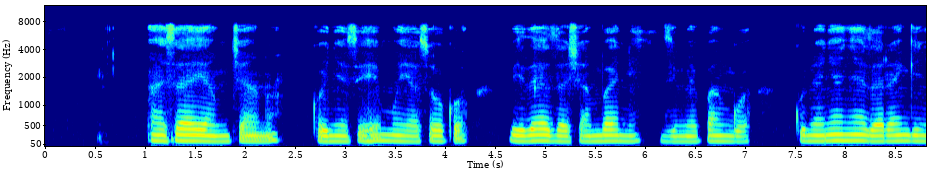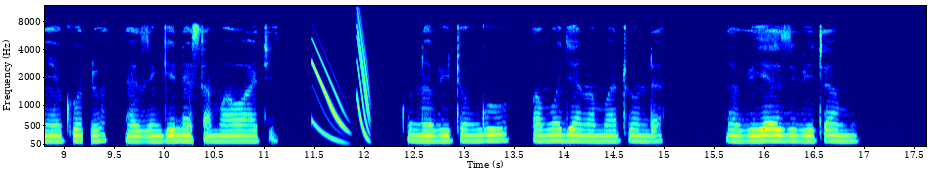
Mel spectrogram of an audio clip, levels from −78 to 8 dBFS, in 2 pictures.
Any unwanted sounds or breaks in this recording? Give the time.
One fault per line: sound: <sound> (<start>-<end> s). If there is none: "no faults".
sound: dropout (9.2-9.3 s)
sound: chirp (11.5-12.1 s)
